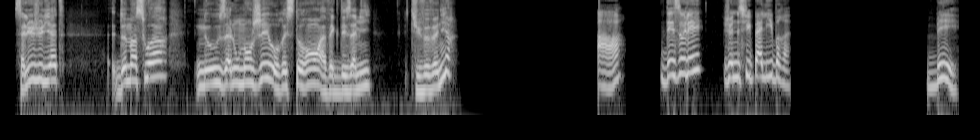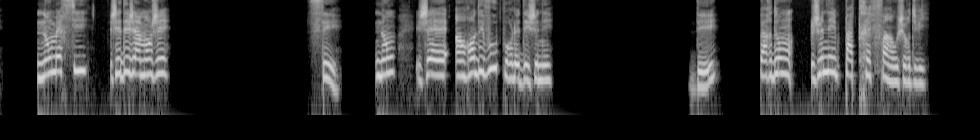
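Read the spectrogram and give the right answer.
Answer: A: Désolée, je ne suis pas libre.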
